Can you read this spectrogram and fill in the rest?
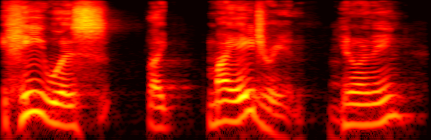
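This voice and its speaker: A fairly high-pitched man talks in a blunt, fired-up way, peppering every thought with profanity and repeating lines for punch. He lurches between quick bursts and slower, drawn-out phrases, like a podcast guest laying it all out. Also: animated. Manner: blunt, intense and heavily profane, with emphatic repetition. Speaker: podcast guest, entrepreneur and former Navy SEAL. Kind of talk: candid podcast interview.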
